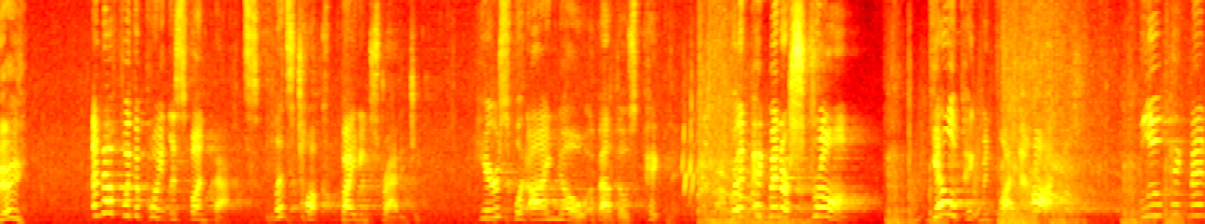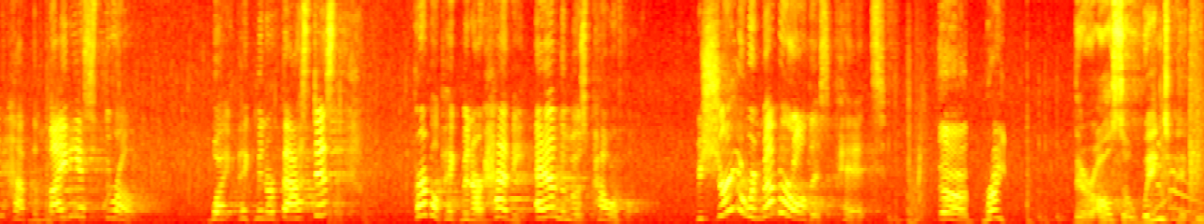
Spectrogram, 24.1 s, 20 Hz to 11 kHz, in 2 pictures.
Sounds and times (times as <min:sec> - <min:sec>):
Speech: 0:00.0 - 0:00.3, 0:00.9 - 0:04.2, 0:04.8 - 0:08.5, 0:09.3 - 0:10.8, 0:11.4 - 0:13.5, 0:14.1 - 0:15.5, 0:16.2 - 0:20.9, 0:22.8 - 0:24.0.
